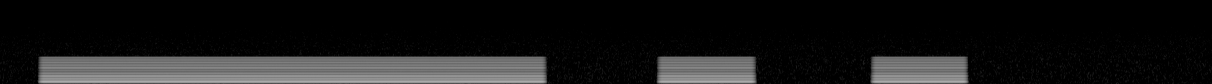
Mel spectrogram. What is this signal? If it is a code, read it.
Ship horn signal, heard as a ship's horn, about 130 Hz. 1 long, 2 short. At sea: a vessel in fog that is sailing, fishing, towing or hampered.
